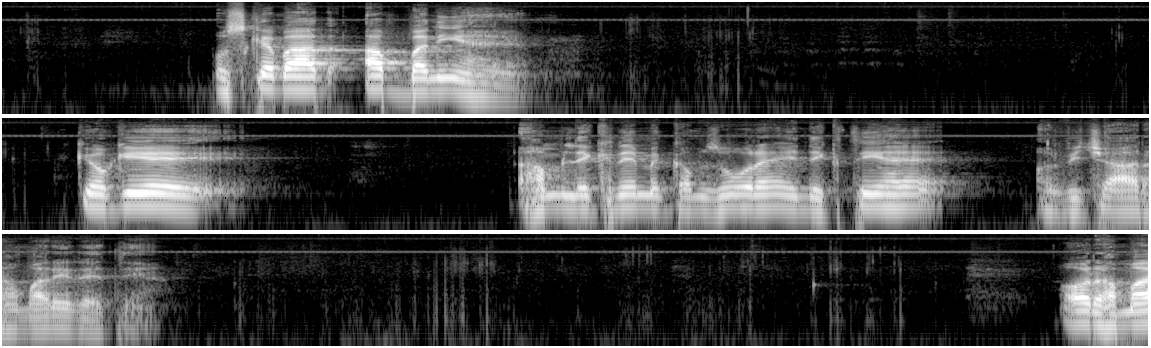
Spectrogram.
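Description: An elderly man speaks calmly into a close microphone, in short phrases with pauses.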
